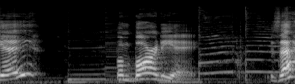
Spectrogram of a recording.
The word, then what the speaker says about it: Bombardier: by oh here we go bomba d a bombardier is that how you say it i think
